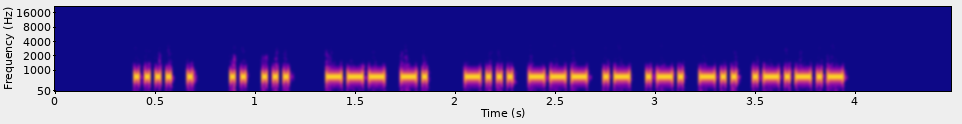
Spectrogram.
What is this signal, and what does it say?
Morse code, heard as a keyed tone, about 46 wpm, 700 Hz. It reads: HE IS ON BOARD.
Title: Sentences from Top 1000 Words - Review Part 4 - 45wpm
